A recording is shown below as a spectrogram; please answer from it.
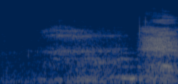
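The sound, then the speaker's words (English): A big breath drawn in before a group sings praise: airy, noisy breathing that swells into a stronger, louder inhale near the end, with no talk. “Take a big breath.”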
